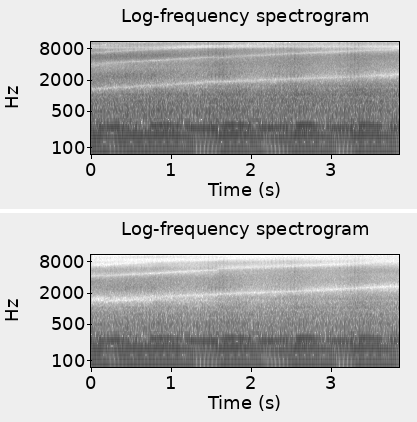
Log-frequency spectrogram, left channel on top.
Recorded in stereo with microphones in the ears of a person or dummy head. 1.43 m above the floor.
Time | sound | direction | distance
0.0 | a lawn mower | 60° left (ahead or behind) | ?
